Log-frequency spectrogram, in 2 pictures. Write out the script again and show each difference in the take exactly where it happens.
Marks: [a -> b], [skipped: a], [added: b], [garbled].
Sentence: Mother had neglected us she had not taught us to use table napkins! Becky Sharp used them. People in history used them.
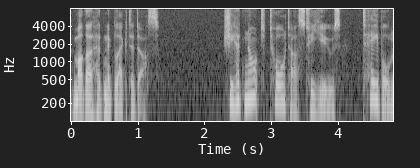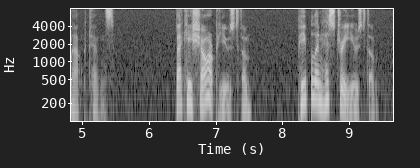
Mother had neglected us she had not taught us to use table napkins! Becky Sharp used them. People in history used them.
